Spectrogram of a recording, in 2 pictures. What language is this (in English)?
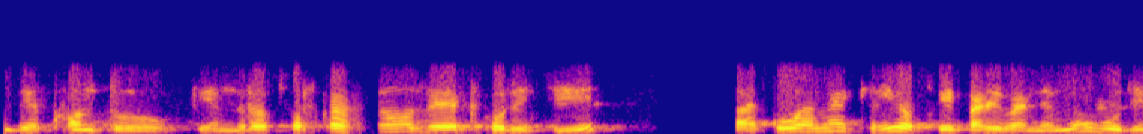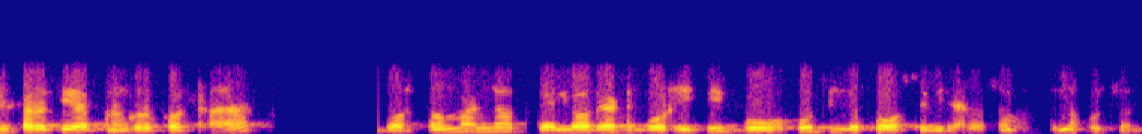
Odia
